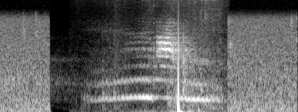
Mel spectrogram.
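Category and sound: animal, cat meowing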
